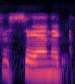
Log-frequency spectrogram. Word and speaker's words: Fisanic: Recall Vector calls him Rich Fisanic, the something mechanic. It sounds the same.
